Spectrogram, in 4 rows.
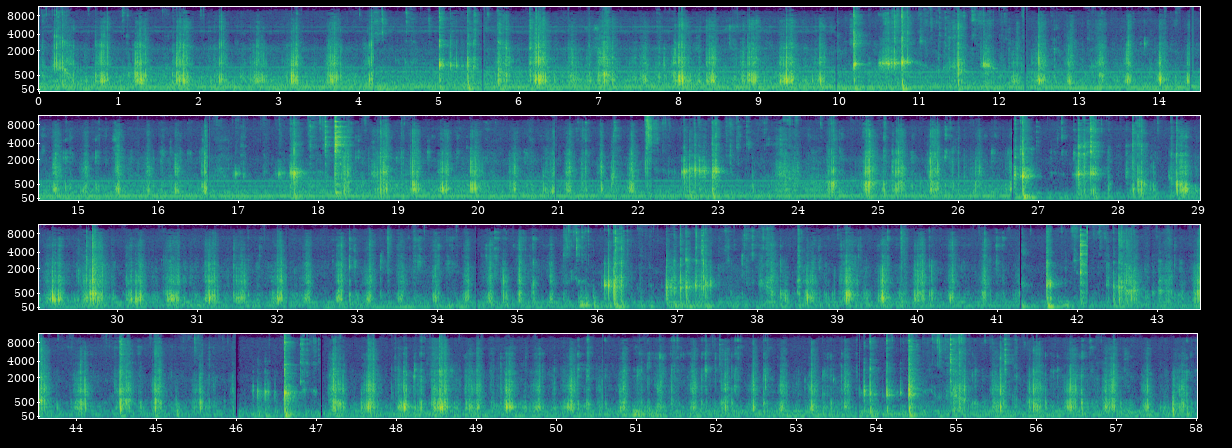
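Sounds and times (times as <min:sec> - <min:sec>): chewing crunchy food: 0:00.0 - 0:58.0.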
